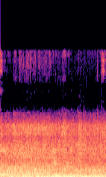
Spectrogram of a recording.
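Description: Steady engine running noise, even and unbroken.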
